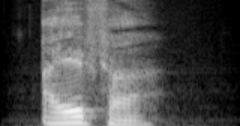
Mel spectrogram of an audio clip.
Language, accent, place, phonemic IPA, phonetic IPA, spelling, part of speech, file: German, Germany, Berlin, /ˈaɪ̯fər/, [ˈʔaɪ̯.fɐ], Eifer, noun, De-Eifer.ogg
- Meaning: zeal, eagerness, alacrity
